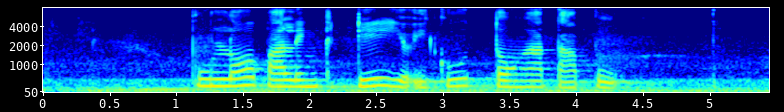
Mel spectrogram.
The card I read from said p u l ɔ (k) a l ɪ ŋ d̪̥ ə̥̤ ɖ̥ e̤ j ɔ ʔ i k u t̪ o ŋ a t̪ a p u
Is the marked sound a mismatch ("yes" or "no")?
yes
